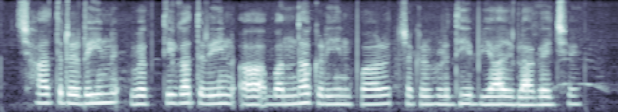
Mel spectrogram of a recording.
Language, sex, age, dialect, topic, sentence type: Maithili, male, 36-40, Eastern / Thethi, banking, statement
